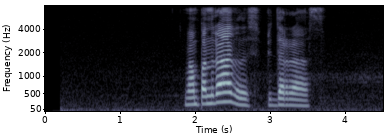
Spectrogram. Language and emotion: Russian, angry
